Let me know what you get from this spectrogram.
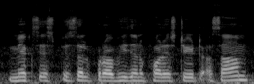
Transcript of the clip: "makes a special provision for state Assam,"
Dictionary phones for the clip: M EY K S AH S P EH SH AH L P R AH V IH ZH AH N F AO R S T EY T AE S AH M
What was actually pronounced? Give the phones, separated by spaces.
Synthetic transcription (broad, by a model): M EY K S AH S P EH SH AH L P R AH B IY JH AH N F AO R S T EY T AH S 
